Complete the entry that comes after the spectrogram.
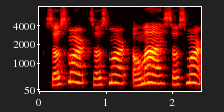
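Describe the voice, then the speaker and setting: A woman uses a put-on character voice with a high pitch. She goes at a fairly slow pace. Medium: read story. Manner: repetitive, squawky mimicry.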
